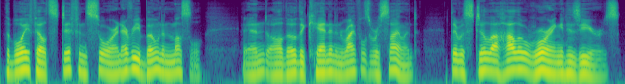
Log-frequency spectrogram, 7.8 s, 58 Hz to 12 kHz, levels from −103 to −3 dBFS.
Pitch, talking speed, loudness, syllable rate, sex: 120 Hz, 215 wpm, -18 LUFS, 5.8 syllables/s, male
